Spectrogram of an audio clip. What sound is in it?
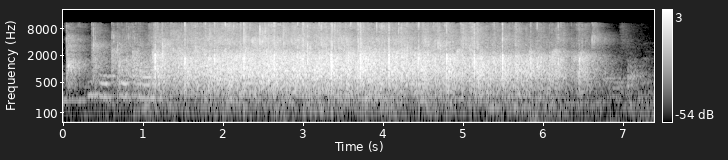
Medium Crowd Clapping 4
A medium sized crowd clapping for a speaker who just presented. Recorded on the Zoom H4n at a small distance from the crowd.
Location: TU Delft Sports & Culture Theater, Delft, The Netherlands
Check out the pack for similar applauding sounds.
audience, medium, crowd, group, applause, applaud, clap, clapping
